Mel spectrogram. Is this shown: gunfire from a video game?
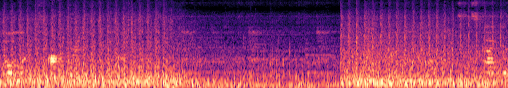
yes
